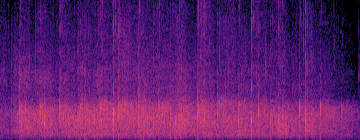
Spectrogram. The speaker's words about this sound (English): Can we give the Lord hand clap praise? Amen.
